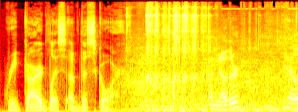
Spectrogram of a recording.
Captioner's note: shakes tokens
